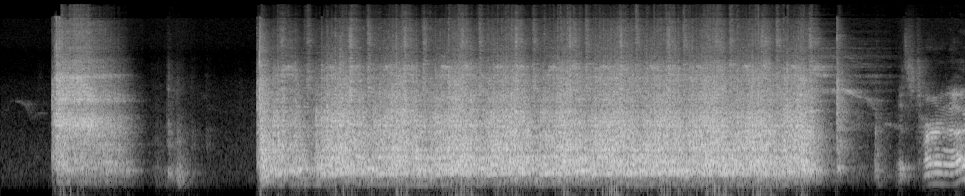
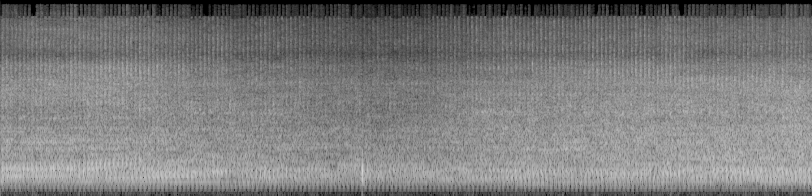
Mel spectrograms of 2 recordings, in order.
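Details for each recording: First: Troy-Bilt Pony mower swapped to a Briggs & Stratton flathead, oil added to help it fire: sluggish starter cranking, about two turns a second for six seconds without firing; battery too dead, though it seems to have compression; slow cranking, weak battery. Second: Troy-Bilt Pony mower with its Powermore engine swapped for a Briggs & Stratton flathead, driven up and down after the rebuild: single cylinder runs at a steady, even pace with no misses or knocks; normal running.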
